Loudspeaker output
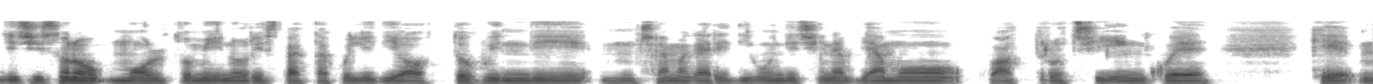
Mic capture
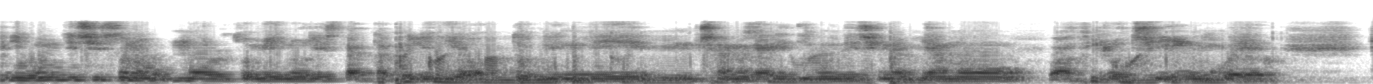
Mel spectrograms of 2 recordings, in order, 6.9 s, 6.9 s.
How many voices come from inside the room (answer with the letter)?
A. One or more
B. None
A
